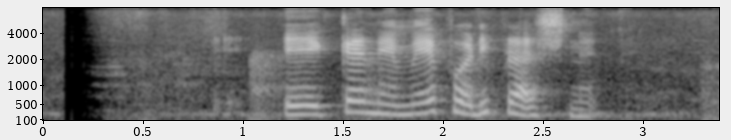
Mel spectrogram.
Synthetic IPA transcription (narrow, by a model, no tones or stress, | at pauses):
eːkːɐnemeːpɐɽipɾɐʃne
